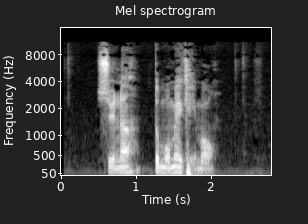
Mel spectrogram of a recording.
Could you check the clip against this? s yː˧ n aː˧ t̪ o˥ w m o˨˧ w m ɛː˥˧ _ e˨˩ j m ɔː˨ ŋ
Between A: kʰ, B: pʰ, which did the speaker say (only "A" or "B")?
A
